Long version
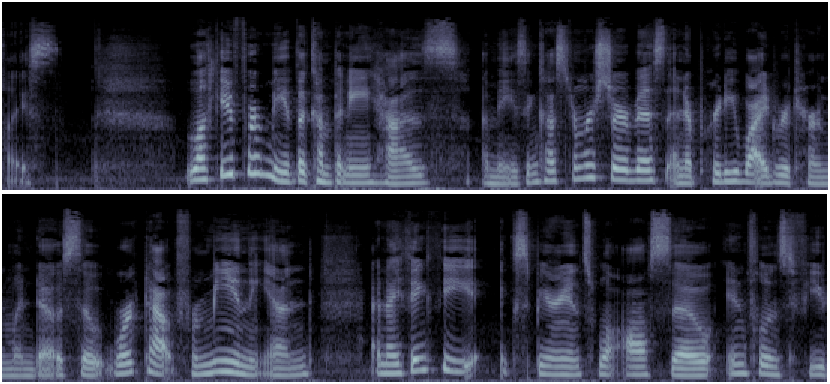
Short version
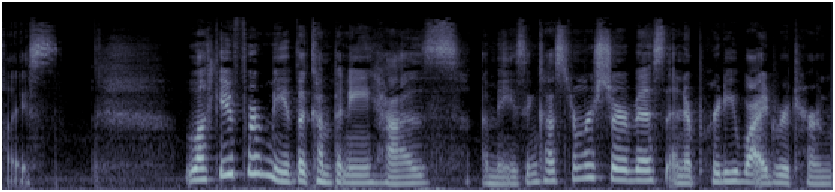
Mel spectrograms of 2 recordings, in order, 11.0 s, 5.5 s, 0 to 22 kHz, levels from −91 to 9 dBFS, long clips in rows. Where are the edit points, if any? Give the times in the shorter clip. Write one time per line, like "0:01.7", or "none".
none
